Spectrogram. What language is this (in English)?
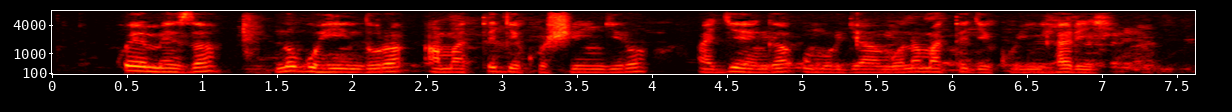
Kinyarwanda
